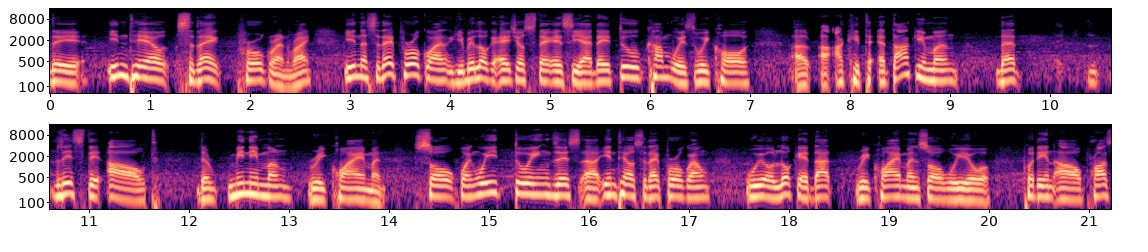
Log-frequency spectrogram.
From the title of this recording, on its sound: LIVE from Microsoft Ignite in Orlando Florida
